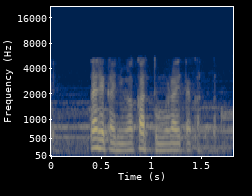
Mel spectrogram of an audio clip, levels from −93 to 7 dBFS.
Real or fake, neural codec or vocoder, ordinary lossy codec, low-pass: fake; vocoder, 22.05 kHz, 80 mel bands, HiFi-GAN; AAC, 48 kbps; 5.4 kHz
